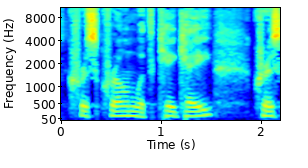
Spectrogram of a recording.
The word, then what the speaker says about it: Kris Krohn: people find me on social media my name is spelled a little funny it's Chris Crone with KK Chris K RIS and honestly uh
